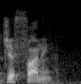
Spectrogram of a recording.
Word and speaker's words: Jephunneh: First off, his name is Caleb the son of Jephunneh. I looked it up. It's true. That's how it's pronounced.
